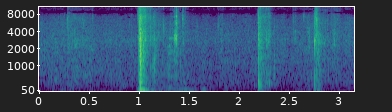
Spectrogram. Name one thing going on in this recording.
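Footsteps thud on soft earth.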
